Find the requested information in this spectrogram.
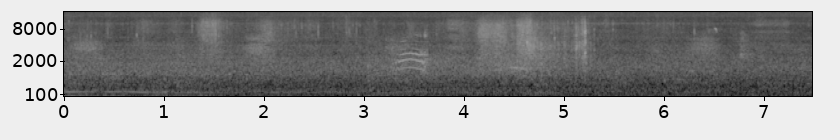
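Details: In freezing winter weather, a cat struggling outdoors for warmth lets out a single short, rising-then-falling meow midway through, over a constant low rumble and outdoor noise.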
